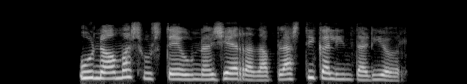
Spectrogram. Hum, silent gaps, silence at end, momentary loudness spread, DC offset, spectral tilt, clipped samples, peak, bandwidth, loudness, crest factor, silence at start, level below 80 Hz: none; none; 0.7 s; 8 LU; under 0.1%; -4 dB/octave; under 0.1%; -2 dBFS; 7.6 kHz; -16 LUFS; 16 dB; 0.8 s; -66 dBFS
